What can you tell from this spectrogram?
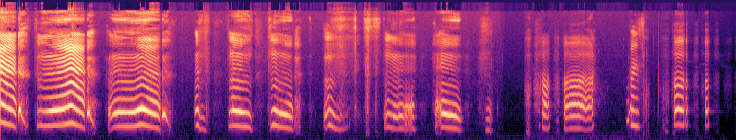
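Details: Newborn crying in repeated high-pitched wails, long loud cries at first and shorter, softer bursts later, from a sound-effects recording; infant crying.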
